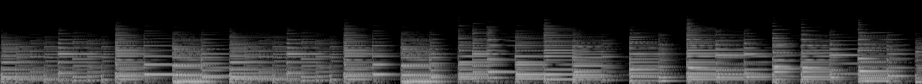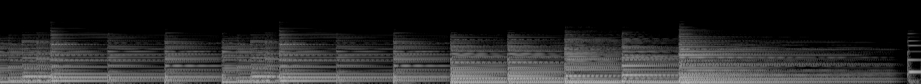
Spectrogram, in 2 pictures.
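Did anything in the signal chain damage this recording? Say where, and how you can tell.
No, nothing in the signal chain audibly damaged this audio. No stage, from the wiring through to playback, leaves a mark that can be heard anywhere in the clip.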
